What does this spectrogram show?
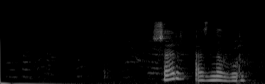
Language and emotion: Russian, neutral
